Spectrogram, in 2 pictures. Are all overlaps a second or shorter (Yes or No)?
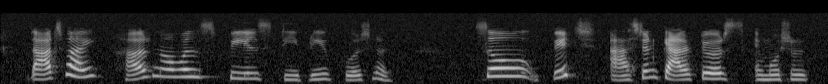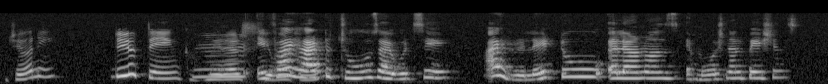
No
